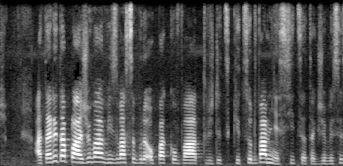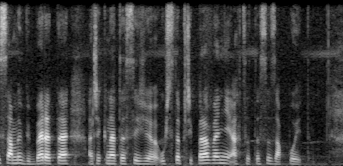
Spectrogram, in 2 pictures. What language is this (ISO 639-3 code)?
ces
